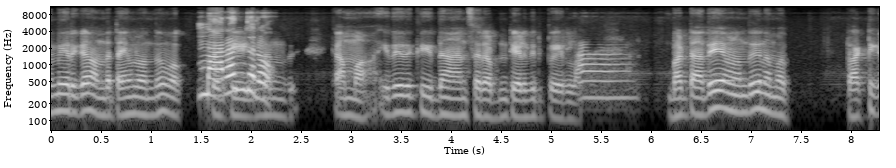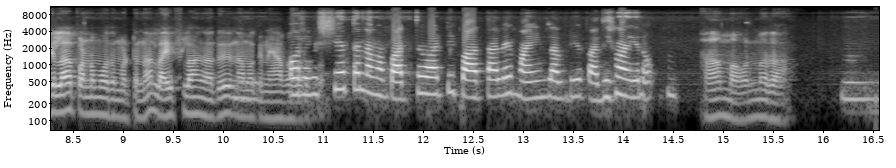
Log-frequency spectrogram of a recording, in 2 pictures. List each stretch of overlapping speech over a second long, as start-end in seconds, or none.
none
